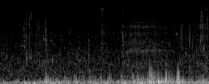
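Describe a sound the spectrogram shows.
Small waves lap gently against a stony shore.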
